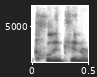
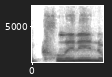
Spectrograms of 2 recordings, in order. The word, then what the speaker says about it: Clinton: here on this podcast you said Clinton wrong they actually say Clinton where the tea is sweet the T is silent man so had to give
